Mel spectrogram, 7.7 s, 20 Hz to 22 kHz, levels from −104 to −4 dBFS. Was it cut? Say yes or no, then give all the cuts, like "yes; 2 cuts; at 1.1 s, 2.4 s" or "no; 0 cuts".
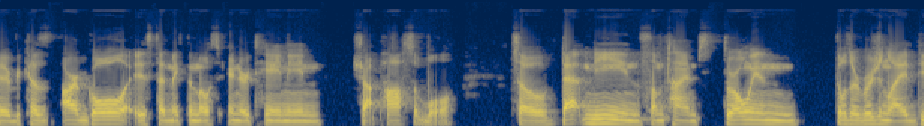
no; 0 cuts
